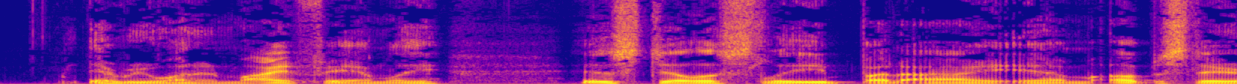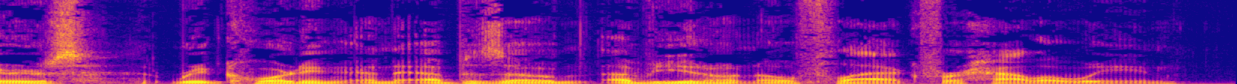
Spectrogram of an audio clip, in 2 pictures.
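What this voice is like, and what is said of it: Raspy morning voice. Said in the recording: “my voice sounds a little raspy, it's because it is 8 o'clock in the morning.”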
